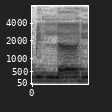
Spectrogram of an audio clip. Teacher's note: یہاں پر اسم جلالت اللہ عز و جل کے لام سے پہلے حرف کے نیچے زیر ہے، اس لیے اس لام کو ہم باریک پڑھیں گے، پر نہیں پڑھیں گے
